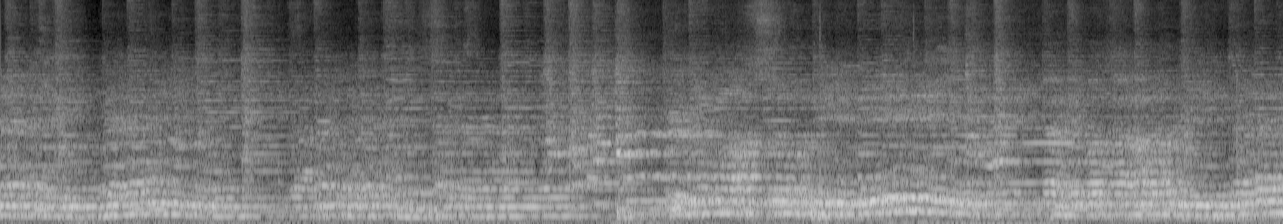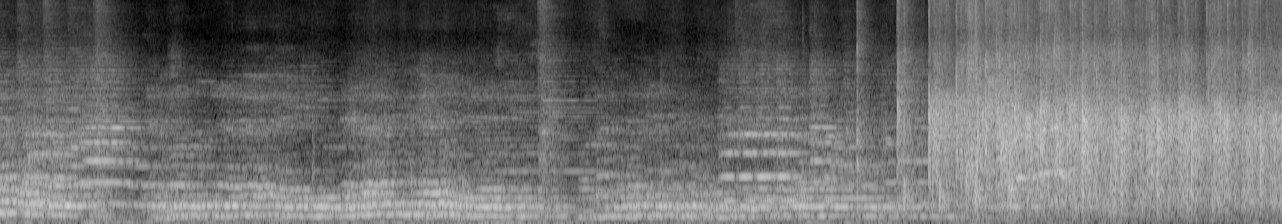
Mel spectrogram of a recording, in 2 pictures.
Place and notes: Alevitisches Kulturzentrum, Hamm, Germany - Last song...
Last song… the audience can’t help joining in…
Poems recited by Güher Karakus and Uwe Westerboer;
music by Kenan Buz and Gün Acer.
The event was part of the city’s Intercultural Weeks.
